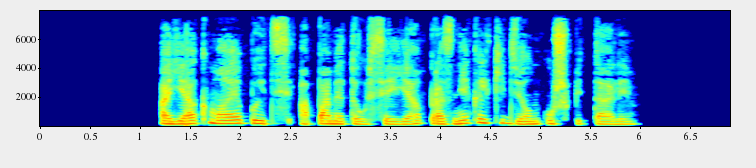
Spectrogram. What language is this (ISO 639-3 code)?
bel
